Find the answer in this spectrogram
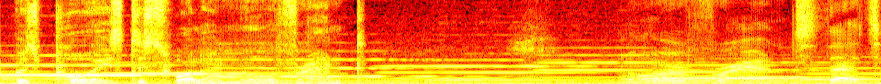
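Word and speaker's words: Norvrandt: Norvrant, that's how you say it.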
